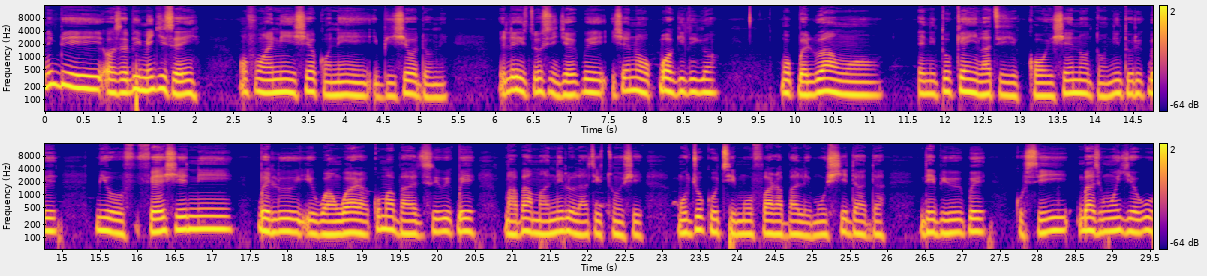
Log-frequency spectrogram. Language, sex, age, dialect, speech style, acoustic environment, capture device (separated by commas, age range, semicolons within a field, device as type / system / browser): Yoruba, male, 25-34, Nigeria - Ijebu, stressed, silence, mobile / Linux / Chrome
